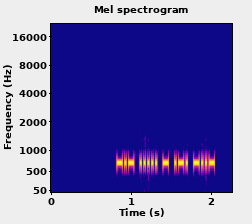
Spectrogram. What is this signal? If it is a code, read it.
Morse code, heard as a keyed tone, about 53 wpm, 700 Hz. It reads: K5TRX
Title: USA Call Signs - 5 Characters - 6x Character Spacing - 50wpm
